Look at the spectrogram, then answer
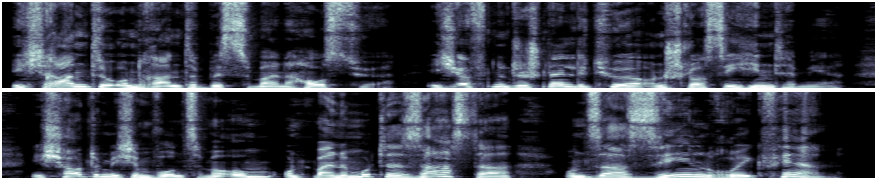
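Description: A man's voice: sits high, expressive, normal speed, few pauses, dry recording, studio quality. A man narrating a first-person story in a scripted, dramatic way.

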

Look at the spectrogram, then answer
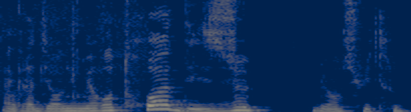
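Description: A woman teacher reading a children's story aloud with animated, expressive storytelling. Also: deep voice, normal speed, slight background noise.

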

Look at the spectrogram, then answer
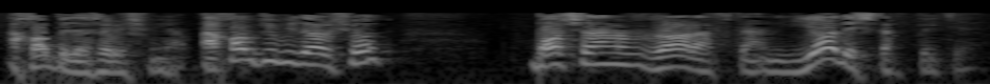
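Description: Raspy, gravelly male Quran teacher. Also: a little high, sing-song. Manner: retells a story in plain colloquial speech, acting out the dialogue. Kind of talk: storytelling religious lesson. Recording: lo-fi television broadcast audio.

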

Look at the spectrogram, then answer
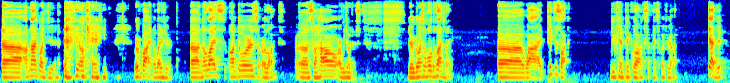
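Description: A man's voice: medium pitch, steady tone, moderate pace, dull audio. A man casually reading a game's dialogue aloud while he plays, swearing, laughing and yelping when something startles him. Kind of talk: casual let's-play commentary.

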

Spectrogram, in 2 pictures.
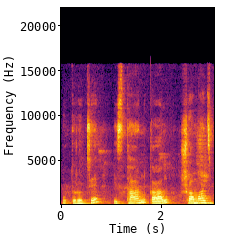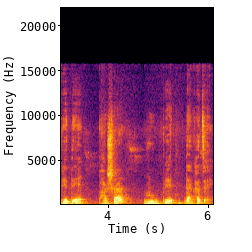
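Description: A woman teacher explains a grammar lesson step by step, patient and unhurried, pausing to pose quiz questions. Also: medium pitch, creaky, dark tone. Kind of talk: classroom lesson reading notes.

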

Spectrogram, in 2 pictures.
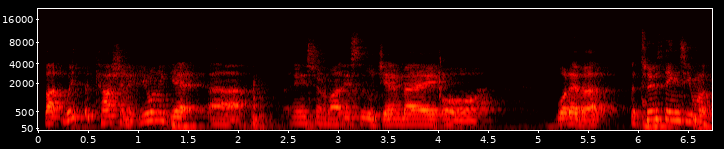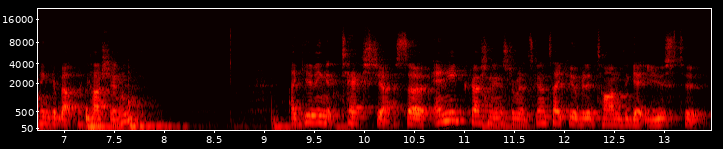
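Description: Casual male music teacher, easygoing and talkative, a little high-pitched, recorded in a roomy space. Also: a little fast. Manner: relaxed, chatty, demonstrates by singing and vocalising. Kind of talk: casual video lesson. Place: room at home during lockdown. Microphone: mic near the camera.

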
